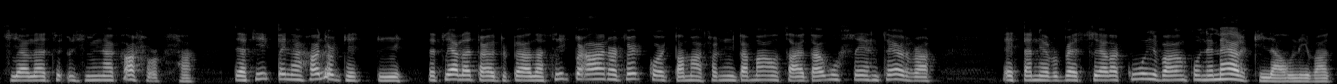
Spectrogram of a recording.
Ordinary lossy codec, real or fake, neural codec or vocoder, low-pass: none; fake; autoencoder, 22.05 kHz, a latent of 192 numbers a frame, VITS, trained on one speaker; 9.9 kHz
